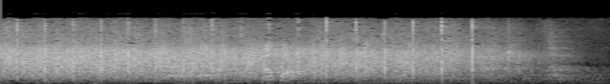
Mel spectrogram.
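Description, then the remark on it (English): Sustained audience applause for a mayor, a dense crackle of many hands clapping at steady loudness before tapering off near the end, with a voice briefly saying a few words over it. “Let's give him a round of applause for his service and for setting an example for all of us to follow.”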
